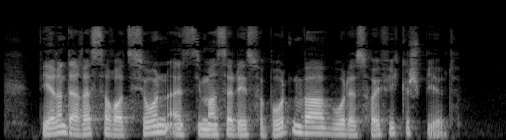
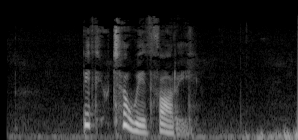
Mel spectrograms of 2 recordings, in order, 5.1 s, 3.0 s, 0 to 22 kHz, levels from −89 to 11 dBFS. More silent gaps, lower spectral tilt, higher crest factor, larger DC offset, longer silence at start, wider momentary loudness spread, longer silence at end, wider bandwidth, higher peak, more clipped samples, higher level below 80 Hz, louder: neither; about the same, -6.5 dB/octave vs -5.5 dB/octave; about the same, 18 dB vs 20 dB; neither; second, 0.4 s vs 0.85 s; second, 10 LU vs 22 LU; first, 0.6 s vs 0 s; second, 11.5 kHz vs 14.5 kHz; first, -2 dBFS vs -8 dBFS; neither; second, -52 dBFS vs -46 dBFS; first, -20 LUFS vs -25 LUFS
